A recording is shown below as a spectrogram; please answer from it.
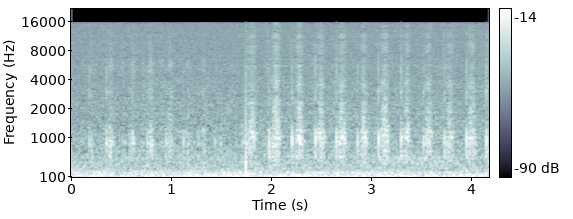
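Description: A fine-tip pigment liner pen makes short strokes on a spiral-bound white paper sketchbook lying flat on a wooden desk. The strokes come as a quick series of soft, dry scratches, with a steady low rumble underneath.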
